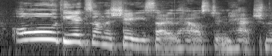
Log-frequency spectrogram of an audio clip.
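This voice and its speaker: A woman puts on a character voice, fairly high-pitched with very wide pitch swings, talking at a fairly quick pace. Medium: read story.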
